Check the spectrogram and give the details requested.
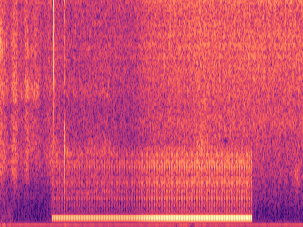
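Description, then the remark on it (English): A single steady electronic ringback tone sounds for about two seconds over a faint low hum, as a radio station places a phone call to a listener and waits for the other end to pick up. “All right, if your phone's ringing, it could be big time for you.”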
